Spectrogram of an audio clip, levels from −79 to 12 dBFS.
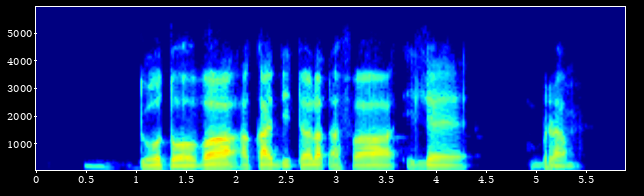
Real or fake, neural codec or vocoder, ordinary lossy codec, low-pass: real; none; Opus, 16 kbps; 5.4 kHz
